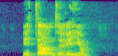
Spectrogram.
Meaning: first-person plural conditional of étendre
- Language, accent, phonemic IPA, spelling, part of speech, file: French, Canada, /e.tɑ̃.dʁi.jɔ̃/, étendrions, verb, LL-Q150 (fra)-étendrions.wav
